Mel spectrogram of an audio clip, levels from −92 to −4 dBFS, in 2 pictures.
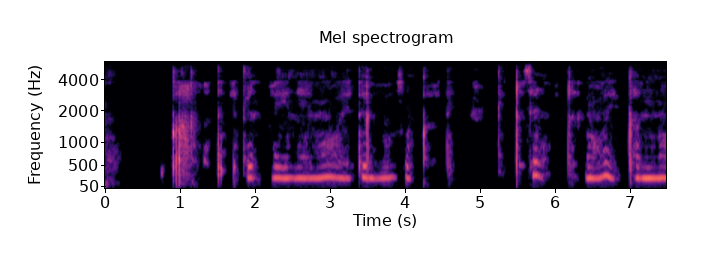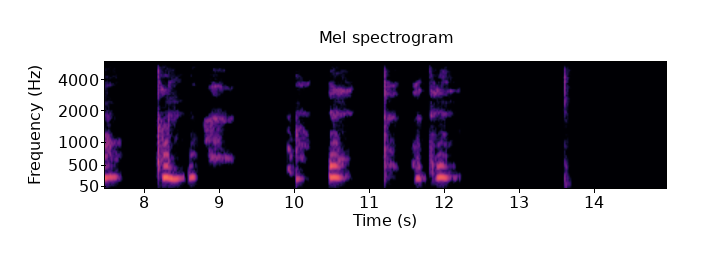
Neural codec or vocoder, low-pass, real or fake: codec, 16 kHz in and 24 kHz out, 2.2 kbps, FireRedTTS-2 codec; 5.4 kHz; fake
